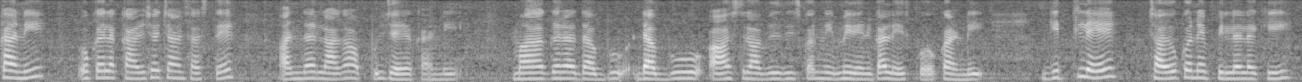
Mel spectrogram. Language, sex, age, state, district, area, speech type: Telugu, female, 45-60, Andhra Pradesh, Visakhapatnam, urban, spontaneous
